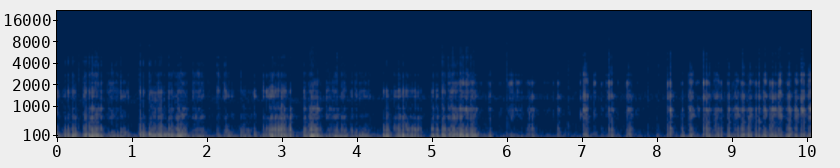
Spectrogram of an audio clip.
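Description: Fingertips and short nails scratch and tap on a large, solid carved wooden figurine of a bear holding a fish in its mouth, working over both the fish and the bear's head. The result is a steady stream of soft, dull taps with a low, woody thump beneath quiet scratching, each tap dying away almost at once.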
